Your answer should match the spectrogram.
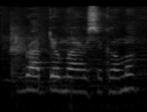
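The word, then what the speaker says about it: rhabdomyosarcoma: gabe was diagnosed with rev up rabona sarcosis right there how do you say that game i can say it raptor meyer sarcoma yeah that's it that's right i i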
